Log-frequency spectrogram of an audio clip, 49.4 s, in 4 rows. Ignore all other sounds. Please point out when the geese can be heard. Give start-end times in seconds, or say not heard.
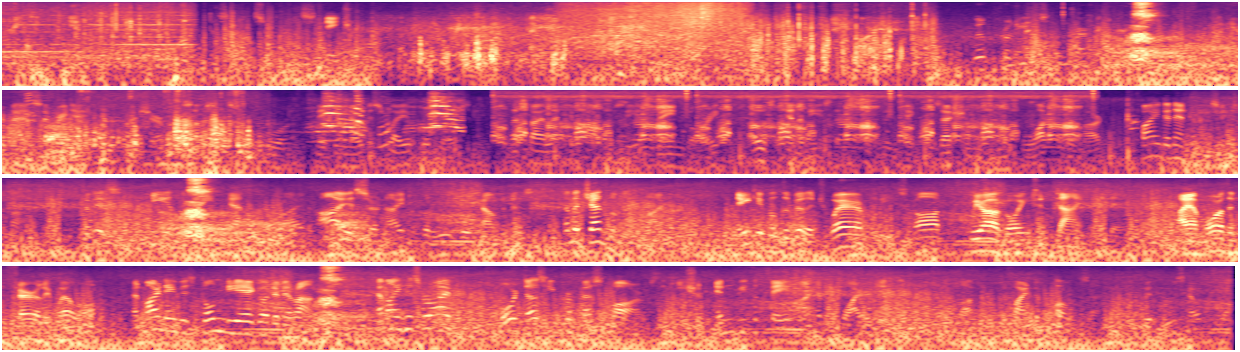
12.2-23.8.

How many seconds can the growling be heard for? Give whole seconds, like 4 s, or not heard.
6 s.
